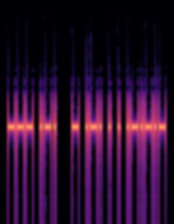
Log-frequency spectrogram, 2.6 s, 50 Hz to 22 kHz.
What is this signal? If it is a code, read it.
Morse code, heard as a keyed tone, about 34 wpm, 700 Hz. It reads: OR TREE.
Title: A Sound Of Thunder 35wpm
